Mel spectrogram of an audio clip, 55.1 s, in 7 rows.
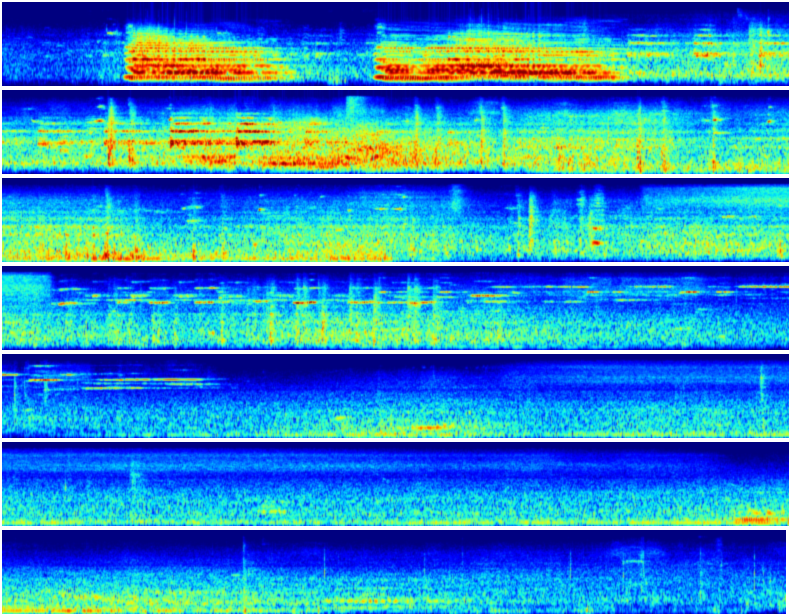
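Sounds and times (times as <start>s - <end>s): train horn blasts: 1.2s - 3.1s, 3.7s - 6.4s, 46.6s - 47.6s, 50.4s - 51.8s
crossing bells ringing: 2.8s - 4.2s, 6.1s - 11.4s
train wheels clicking over rail joints: 7.1s - 22.8s, 23.4s - 28.8s.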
